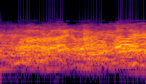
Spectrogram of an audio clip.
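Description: A dense, steady murmur of many overlapping voices, a crowd milling and chattering round the entrance of a police station on First Street, with no single speaker standing out, holding an even loudness throughout.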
